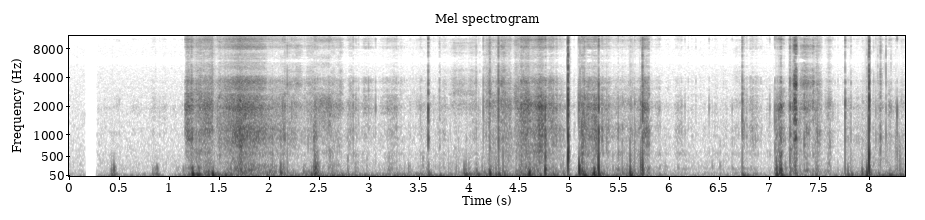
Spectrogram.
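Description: Handling noise from an action camera being taken off and turned around in the hands: from about a second in, rubbing and scraping right on its microphone with a string of sharp knocks and clicks.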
